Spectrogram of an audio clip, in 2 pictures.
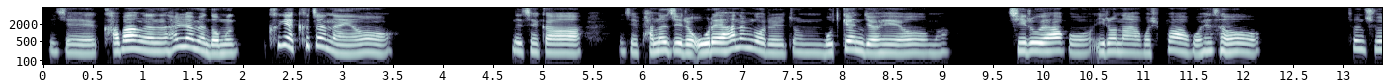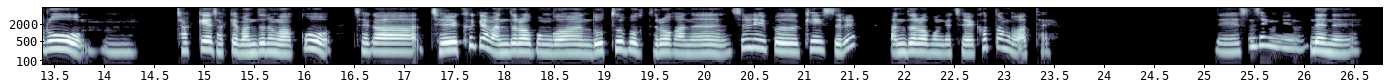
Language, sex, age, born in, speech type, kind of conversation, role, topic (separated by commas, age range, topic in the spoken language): Korean, female, 20-24, South Korea, conversation, unstructured, none, 취미로 시작했는데 힘들었던 경험이 있나요?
